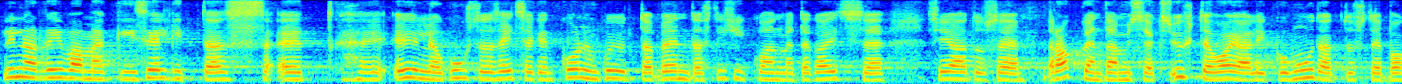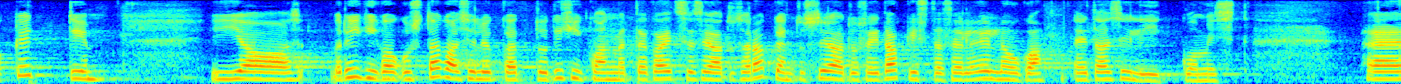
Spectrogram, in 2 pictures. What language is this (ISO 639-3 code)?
est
